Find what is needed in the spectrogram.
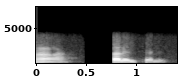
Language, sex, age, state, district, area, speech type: Marathi, male, 60+, Maharashtra, Amravati, rural, conversation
